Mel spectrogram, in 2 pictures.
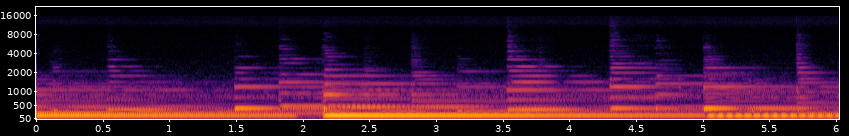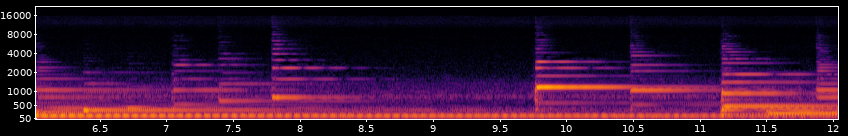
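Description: Solo harp playing: plucked melody notes and chords over low bass strings, each note ringing and slowly fading, with new chords struck every few seconds.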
